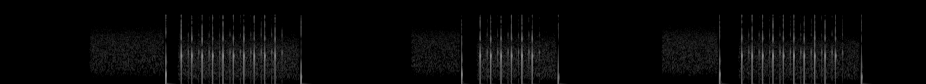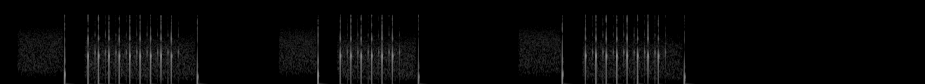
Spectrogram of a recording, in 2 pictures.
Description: Pulse dialling, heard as a rotary dial, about 10 pulses a second. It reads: 0 6 0 9 6 8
